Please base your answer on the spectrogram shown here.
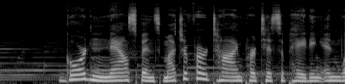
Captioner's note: voiceover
